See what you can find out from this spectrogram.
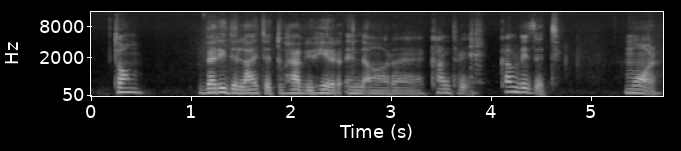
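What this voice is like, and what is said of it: Gentle put-on Arabic accent. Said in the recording (Hebrew): “מבטא ערבי... איכותי כזה. כי הם לא רצו מבטא ערבי כבד, הם רצו מבטא ערבי עדין.”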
